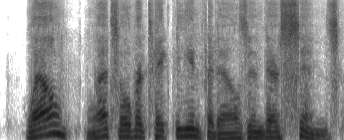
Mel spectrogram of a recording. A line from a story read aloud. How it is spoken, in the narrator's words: Birkenwald said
